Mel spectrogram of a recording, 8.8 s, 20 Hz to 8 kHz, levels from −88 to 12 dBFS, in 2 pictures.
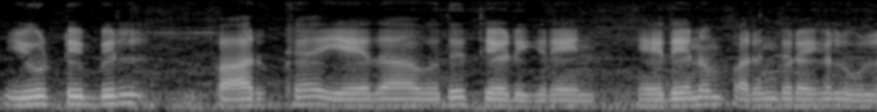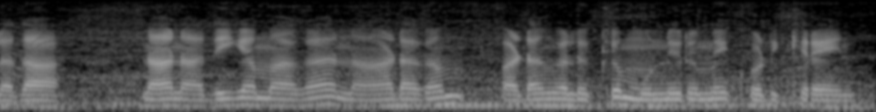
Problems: none marked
